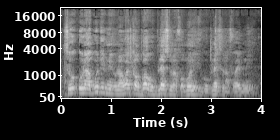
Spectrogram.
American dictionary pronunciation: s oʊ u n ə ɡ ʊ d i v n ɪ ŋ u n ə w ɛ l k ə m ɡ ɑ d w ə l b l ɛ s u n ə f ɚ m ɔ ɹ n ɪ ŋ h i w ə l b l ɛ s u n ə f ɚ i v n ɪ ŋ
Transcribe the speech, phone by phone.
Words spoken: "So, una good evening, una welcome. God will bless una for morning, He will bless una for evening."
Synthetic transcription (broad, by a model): s oʊ u n ə ɡ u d i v n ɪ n u n ə w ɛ k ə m ɡ ɑ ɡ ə b l ɛ s u n ə f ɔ m ɔ n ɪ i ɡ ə b l ɛ s u n ə f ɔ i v n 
